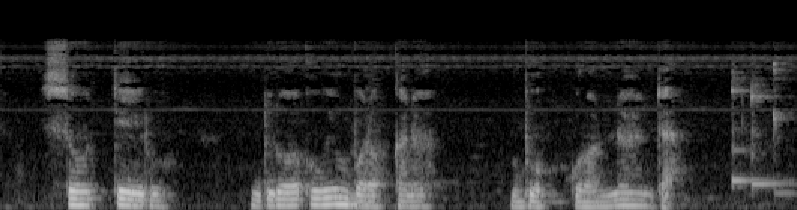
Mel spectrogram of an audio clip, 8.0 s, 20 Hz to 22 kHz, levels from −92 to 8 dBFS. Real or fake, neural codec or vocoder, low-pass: real; none; 9.9 kHz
